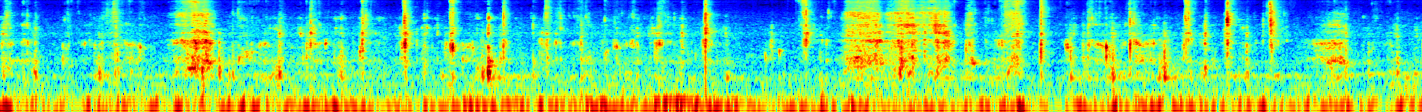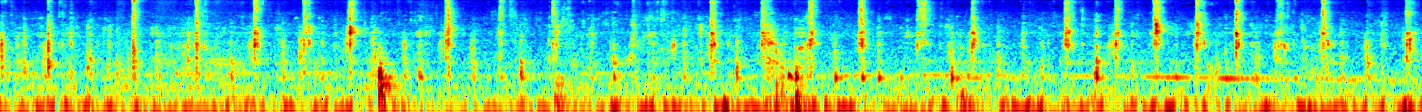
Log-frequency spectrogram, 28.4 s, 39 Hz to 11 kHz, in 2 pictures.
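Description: Faint, close-miked chewing of soft braised potato and fish: a steady run of small wet mouth clicks and smacks, with louder bites about 2 s and 9 s in.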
